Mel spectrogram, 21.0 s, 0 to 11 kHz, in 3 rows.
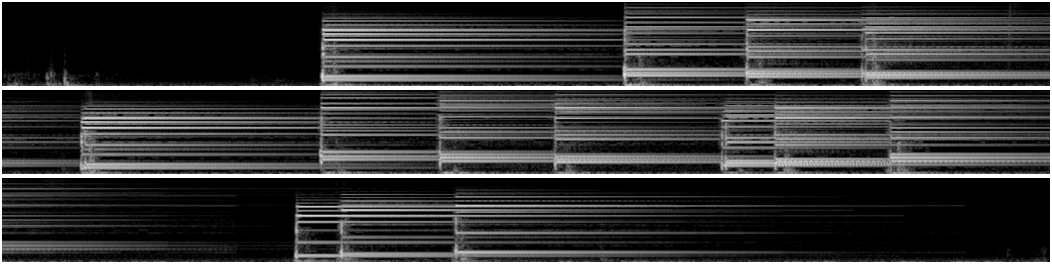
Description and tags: Just some sounds on an old Yamaha PSS-140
